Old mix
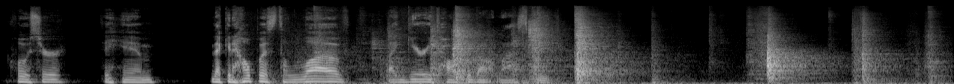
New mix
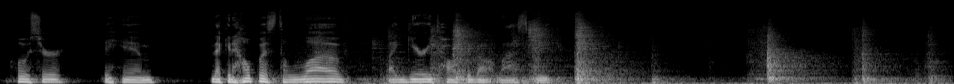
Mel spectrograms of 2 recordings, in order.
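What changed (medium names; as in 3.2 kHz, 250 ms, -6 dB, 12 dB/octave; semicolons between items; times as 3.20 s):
speech +4.0 dB; master: add FFT filter 100 Hz 0 dB, 270 Hz +5 dB, 440 Hz -10 dB, 1.2 kHz -16 dB, 5.3 kHz -17 dB, 9.6 kHz -23 dB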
